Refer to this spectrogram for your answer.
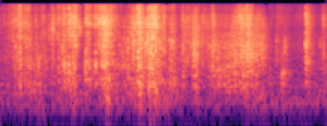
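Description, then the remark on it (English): A brown paper package is unwrapped: stiff brown paper is torn and crinkled in a continuous rustling burst, with sharp ripping peaks and crackles over about three seconds, no voices present. “The package was wrapped neatly in brown paper.”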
